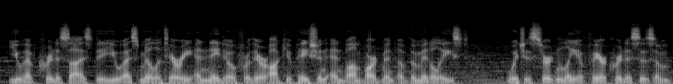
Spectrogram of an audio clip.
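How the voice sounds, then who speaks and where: A man reading a scripted statement as an anonymous activist spokesperson in a disguised, pitched-down voice, cold, measured and ominous. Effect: disguised, pitched-down deep voice. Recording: dull lo-fi audio, music behind.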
